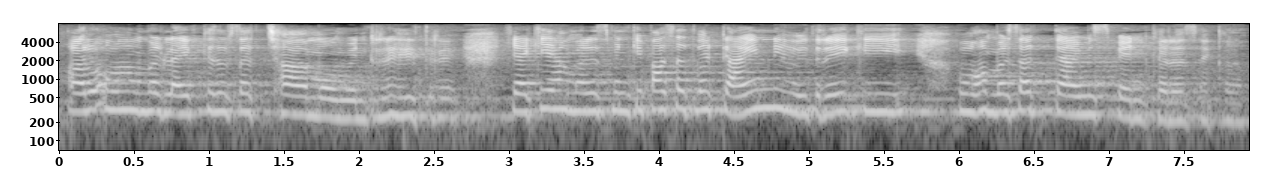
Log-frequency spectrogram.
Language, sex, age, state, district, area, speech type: Maithili, female, 30-45, Bihar, Supaul, rural, spontaneous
